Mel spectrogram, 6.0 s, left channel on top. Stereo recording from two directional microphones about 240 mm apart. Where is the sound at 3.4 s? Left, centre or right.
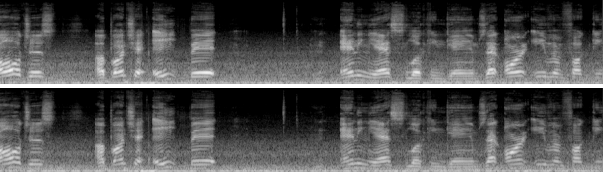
Centre.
